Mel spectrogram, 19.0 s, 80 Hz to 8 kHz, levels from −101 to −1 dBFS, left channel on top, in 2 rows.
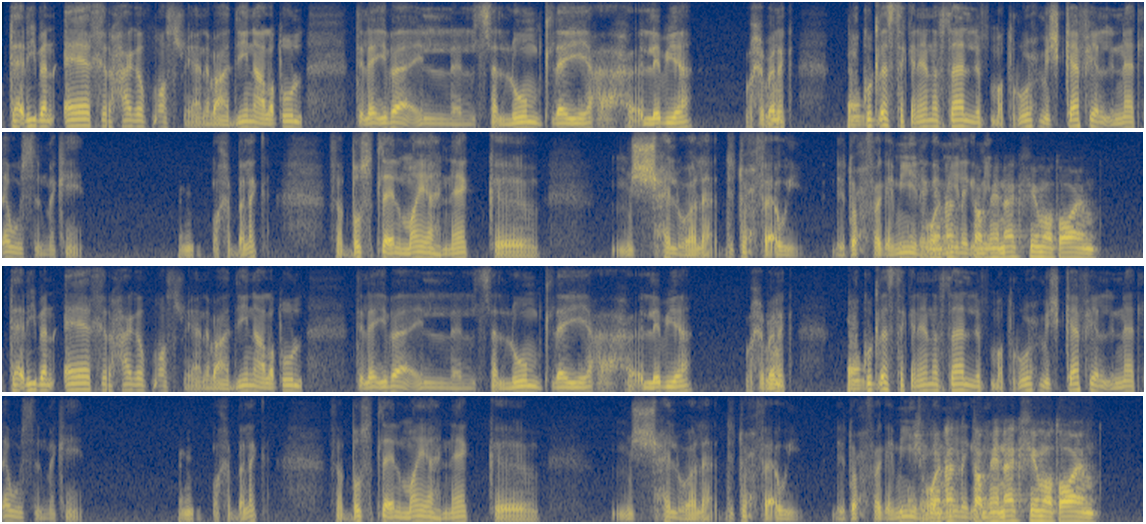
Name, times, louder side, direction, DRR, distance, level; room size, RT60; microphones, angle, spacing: voice 1, 0.0-5.8 6.2-6.5 7.0-10.2 11.3-11.6 11.9-14.0 14.6-16.2 16.4-17.8, left 2 dB, 85° left, 6.4 m, -25 dB
voice 2, 17.1-18.7, right 2 dB, 65° right, 2.6 m, -21 dB
head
